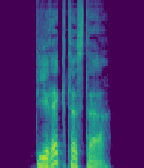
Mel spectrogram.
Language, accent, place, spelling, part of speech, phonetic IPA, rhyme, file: German, Germany, Berlin, direktester, adjective, [diˈʁɛktəstɐ], -ɛktəstɐ, De-direktester.ogg
- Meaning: inflection of direkt: 1. strong/mixed nominative masculine singular superlative degree 2. strong genitive/dative feminine singular superlative degree 3. strong genitive plural superlative degree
